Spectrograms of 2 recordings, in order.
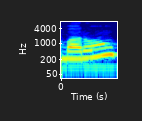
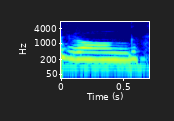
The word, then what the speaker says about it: wrong: इसी तरीके से होता है WRONG, तो इसको हम बरोंग पढ़ते हैं, इसको हम बरोंग तो नहीं पढ़ते हैं, इसको हम क्या पढ़ते हैं, रोंग। तो इसीलिए इसमें भी हम W का प्रोनाउंसिएशन नहीं कर रहे हैं।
